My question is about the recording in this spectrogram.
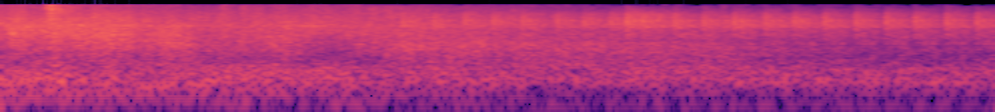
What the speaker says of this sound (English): I'm immediately going to get on that machine gun, try to cause some damage to the enemy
